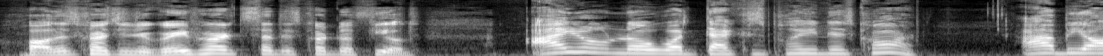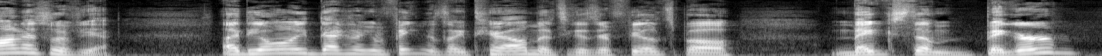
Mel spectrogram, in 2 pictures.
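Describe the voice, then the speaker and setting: A man's voice: fairly high pitch, a bit bright, dry recording, clean studio sound. A young man casually reviewing game cards, thinking aloud with frequent restarts and the odd swear word. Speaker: card game video host. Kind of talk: casual card review commentary.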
